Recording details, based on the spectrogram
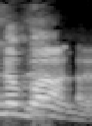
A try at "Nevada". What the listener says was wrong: Yeah, it's an E, not an A, not a na. It's a ne. Nevada.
